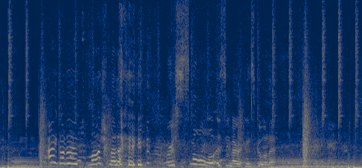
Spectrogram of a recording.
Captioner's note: laughing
